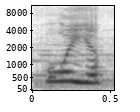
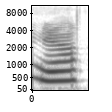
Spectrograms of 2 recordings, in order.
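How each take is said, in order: First: It is said in a lower, normal voice. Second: It is said in a high-pitched voice. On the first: The speaker calls it right. "I'm not doing a high-pitched voice for him" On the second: The speaker calls it wrong. "nope, no, that's not the voice"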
